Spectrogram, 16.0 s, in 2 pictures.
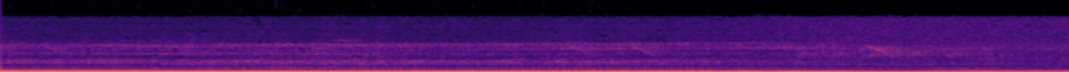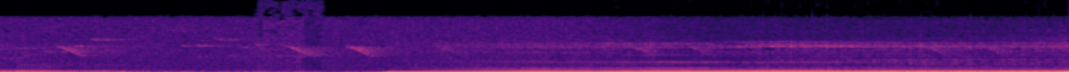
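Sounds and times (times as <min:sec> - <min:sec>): deep dinosaur growl: 0:00.0 - 0:09.1, 0:10.9 - 0:16.0
faint bird chirp: 0:00.0 - 0:16.0.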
